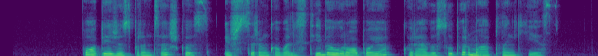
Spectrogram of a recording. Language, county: Lithuanian, Kaunas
